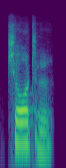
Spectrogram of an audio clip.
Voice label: "chortle", Indian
